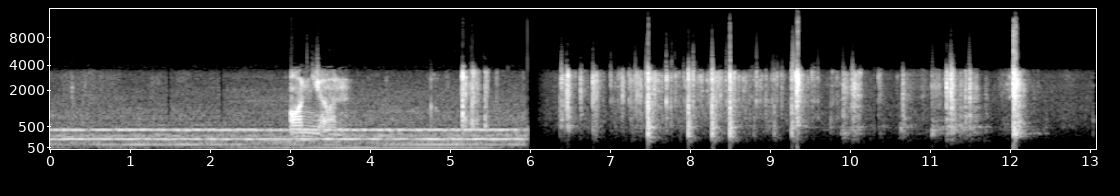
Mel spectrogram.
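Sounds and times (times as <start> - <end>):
droning hum: 0.0 - 6.0
sharp clicks and knocks: 6.4 - 12.4.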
